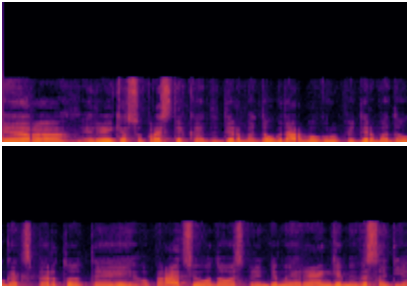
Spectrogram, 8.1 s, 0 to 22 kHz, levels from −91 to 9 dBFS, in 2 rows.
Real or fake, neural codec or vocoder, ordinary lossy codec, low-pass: fake; vocoder, 22.05 kHz, 80 mel bands, Vocos; AAC, 48 kbps; 9.9 kHz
